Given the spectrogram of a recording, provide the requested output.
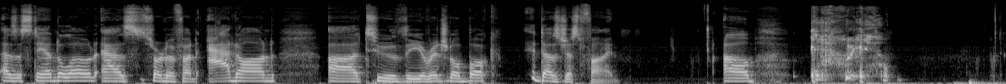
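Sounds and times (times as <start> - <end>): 
speech: 0.0 - 6.3, 7.2 - 9.0
harsh burst of coughing: 8.1 - 9.1
person clearing throat with a voiced rasp: 8.1 - 9.1.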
